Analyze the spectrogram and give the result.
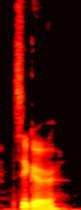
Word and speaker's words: Sigur: I will like Sigur Ross. Sigur. – It's S-I-G-U-R. – Yep, Sigur, yeah.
